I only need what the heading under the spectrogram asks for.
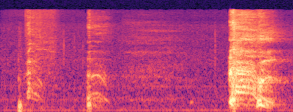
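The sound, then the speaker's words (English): Three harsh coughs from one person with a recurring cough: two short barks about half a second apart, then a longer, louder rasping cough after a pause, with a faint steady hum underneath. “I got a cough again, I think.”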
